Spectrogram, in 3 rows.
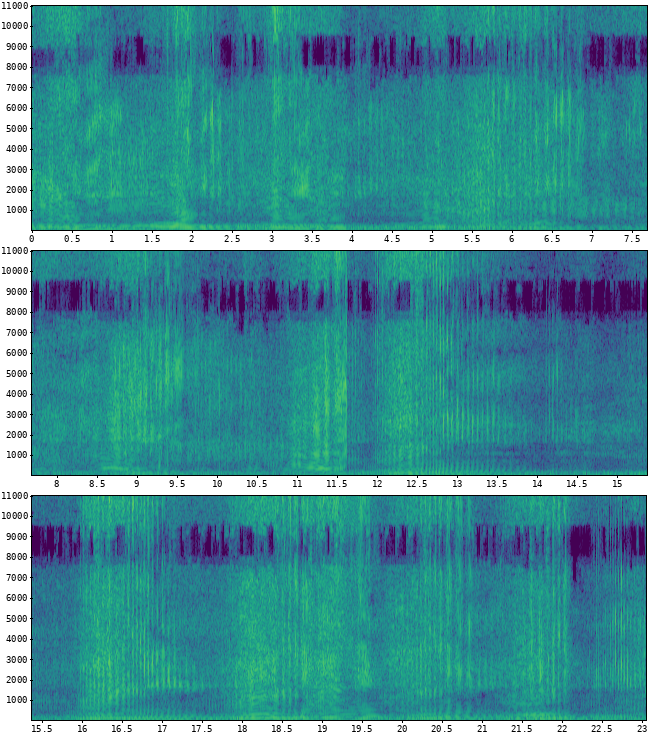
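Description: Quad bikes roaring around the dirt track during the 2h30 Quaduro du Touquet endurance race, loud continuous engine drone with rising and falling revs as machines pass close by, no talk.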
